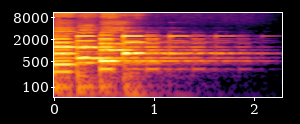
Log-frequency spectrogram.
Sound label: notification ringtone iphone sms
